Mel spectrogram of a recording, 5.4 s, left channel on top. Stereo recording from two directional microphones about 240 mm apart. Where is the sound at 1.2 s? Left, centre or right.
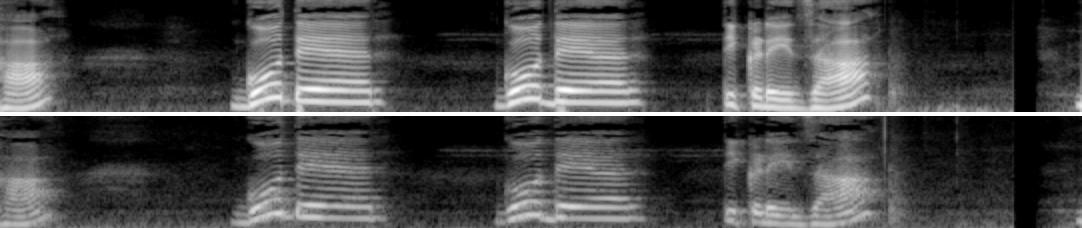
Left.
